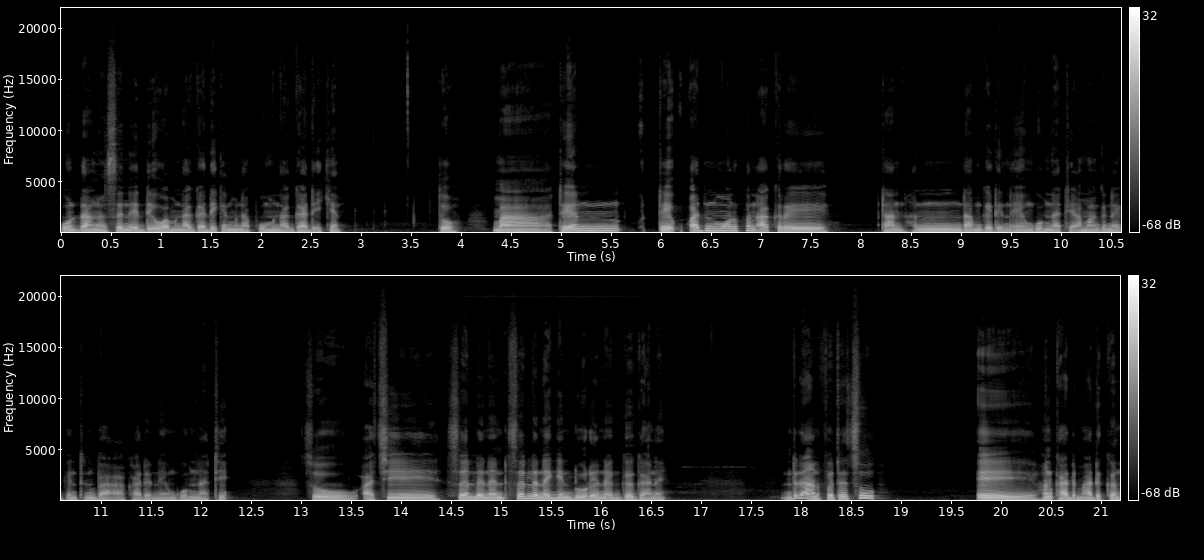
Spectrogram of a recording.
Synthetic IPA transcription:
ko˦ndɨ˦ɗa˦ŋɡə˨nsə˦nə˨de˨˦wa˦mə˦na˨ɡa˨de˦kʲi˦nmə˦na˨po˦mə˦na˨ɡa˨də˨ki˦n | to˨ | ma˨te˦n | te˨wa˦di˦nmo˦n˦kə˦nʔa˦kə˨ɾe˦ | ta˦˨nhɨ˦nːda˨mɡə˨də˨na̰˨˦ŋ˦ɡu˦mna˦tḭ˨ʔa̰˨mːa˦ŋɡə˦na˨ɡi˦ntɨ˦nba̰˨a̰˨ka˨də˨na̰˨˦ŋ˦ɡu˦mna˦tḭ˨ | so˨a̰˨t͡ʃi˦sə˦lə˨n˦sə˦lə˨na˨ɡʲi˦n˦do˨ɗe˦na˨ɡə˦ɡa˨na˨ | ndɨ˦ɗa˨fə˨tə˦t͡su˦ | e˨ɦɨ˦nka˨dɨ˨ma˦dɨ˨kə˦n

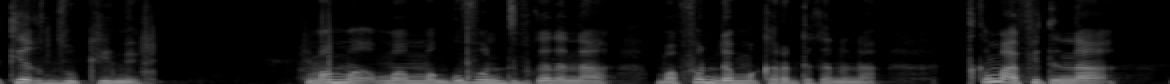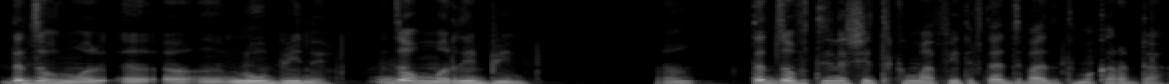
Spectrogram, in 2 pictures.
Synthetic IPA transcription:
ke˦˨n˨u˨ki˦ne˨ | a˨mːa˦a˨a˨ma˨ɡu˦fu˦nd͡zi˨vka˦na˨na˦ | ma˨fu˦nda˦ma˨ka˨ɾa˨nta˦ka˦na˨na̰˨ | ti̥˨˦ki˦ma˨fi˦ti˦na˦ | da˦d͡za˨vma̰˨nu˦bi˦ne˨da˦d͡za˨vma˨ɾi˦bi˦ne˨˦ | d̥a˦d͡zo˨vti˦na˦ʃi˦ti̥˨ki˦ma˨fi˦ti˦˨fta˦d͡za˨va˦da˨ti˦˨ma˨ka˨ɾa˨nta̰˨

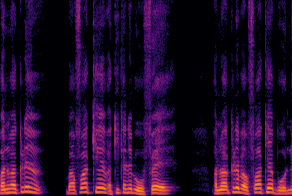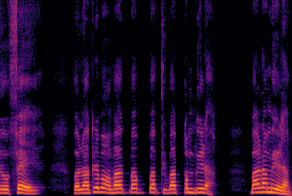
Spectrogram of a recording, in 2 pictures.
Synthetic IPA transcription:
ba˨nũ˨a˨ke˦ɾẽ˦ | ba˨fu˦a˦kɛ˦ba˨ki˦ka˦ne˦be˨o˨fɛː˦ | ba˨nũ˨a˨ke˦ɾẽ˦ba˨fu˦a˦kɛ˦bɔ˨nẽ˦o˦fɛ˦˨ | ba˨nũ˨a˨kẽ˦a˦mã˨˦ba˦ba˦ba˦tu˨ba˦k͡pa˦m˦bi˦ɾa˨ | ba˦ɾã˦m˦e˨ɾa˨

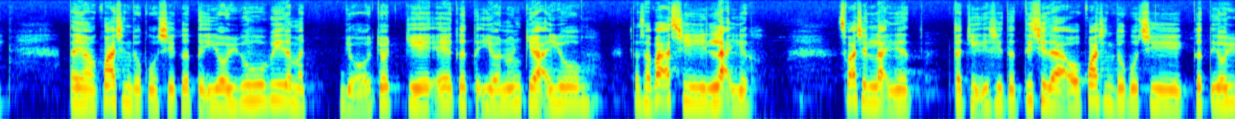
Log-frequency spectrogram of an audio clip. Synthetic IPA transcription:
t̪a˧jõ˧˨˧kʷã˦ã˧t͡ʃi˧nd̪u˧ku˧t͡ʃi˧kɨ˧t̪ɨ˧i˧jo˧ju˦βi˦t̪a˧mã˧ | njʲo˨ʔo˨tʲo˦tʲe˧ʔe˧kɨ˧t̪ɨ˧i˧o˧nũː˦ndʲa˧ʔju˦ | t̪a˧s̬a˧βa˦ʔa˧t͡ʃi˧la˧ʔjɨ˧ | sa˧βa˦˧t͡ʃi˧la˧jɨ˧ | t̪a˧tʲi˧ʔi˧t͡ʃi˧t̪ɨ˧t̪i˦t͡ʃi˧ða˧o˨˧kʷã˦a˦t͡ʃi˧nd̪u˧ku˧t͡ʃi˧kɨ˧t̪ɨ˧o˧

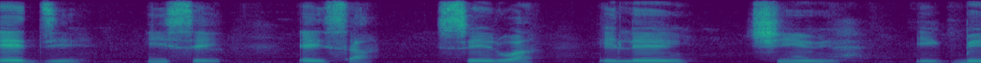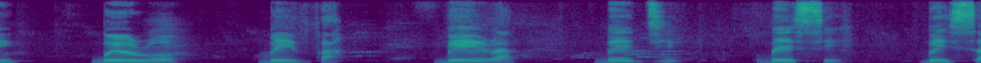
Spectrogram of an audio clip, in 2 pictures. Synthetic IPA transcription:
e˦dije˨ | i˦se˨ | e˦˨sa˨ | se˦ɾu˦a˦˨ | e˨le˦ɾi˨ | t͡ʃi˦ɾi˨ | i˨ɡ͡be˦ | ɡ͡be˦ɾɔ˦˨ | ɡ͡be˦˨va˨ | ɡ͡be˦ɾa˨ | ɡ͡be˦˨dje˨ | ɡ͡be˦se˨ | ɡ͡be˦˨sa˨

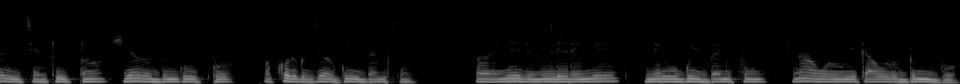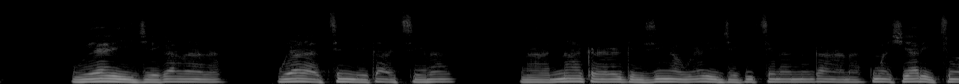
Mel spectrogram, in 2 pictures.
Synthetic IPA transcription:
ɾi˨t͡se˨ɾki˦˨tõ˦ʃi˦ja˦ɾo˨bi˦nku˦˨k͡po˦ | o˧ko˦ɾke˨zo˦o˨ɡũ˦i˨be˧n˨fu˧ŋ | o˧˦je˦zu˨mi˧ɾe˧ɾe˨ŋ˦ɡe˦ | ne˧ɾku˧˦ɡũ˦i˨be˧nfu˧ŋ | na˦˨wu˧ɾo˨wi˧ka˦˨wu˧ɾo˨bi˦nbo˨ | we˨ja˦ɾi˦˨d͡ʒe˨ka˦ɾa˦na˧˨ | we˨˦a˦ɾa˨t͡si˦n˦de˨ka˦˨t͡si˨ɾa˦˨ | na˨na˦ka˦ɾa˨ke˧k̬e˨zi˦ŋa˨wi˨˦a˦ɾi˨d͡ʒe˨ki˦˨t͡si˦ɾa˧˦ni˧nka˦ɾa˧na˨ku˦ma˨ʃi˦ja˦ɾi˨t͡su˦

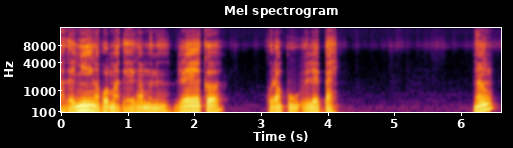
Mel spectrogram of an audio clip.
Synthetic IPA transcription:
a˨ɡɛː˨˦ɲĩː˦ŋã˨pɔ˧ɾi˧˨mã˨ɡɛː˨˦ŋã˧˦mɛ̃˨nĩ˨lɛ˦lɛː˦kɜ˦ | ko˧ɾã˦puː˨ʔe˧lɛː˦pa˦i˨ | ɲã˦ŋ

